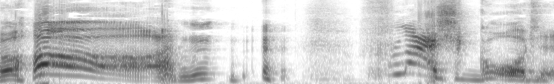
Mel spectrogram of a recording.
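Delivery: projected, every "ha" stretched out. Imitating an old-school theatrical actor's line from the film: over-exaggerated theatrical Brian Blessed voice. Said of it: "over-exaggerated pronunciation thing".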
